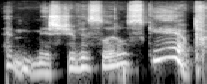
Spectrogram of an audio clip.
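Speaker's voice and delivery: soft, slow, fond drawl; amused Owen Wilson. Retold or imitated. Owen Wilson's agent forgiving Loki's theft, soft and slow, amused. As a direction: savor it slowly and quietly. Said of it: "He's like".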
